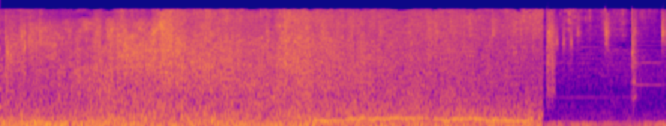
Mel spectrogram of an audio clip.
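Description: An explosion sound effect: a long, rumbling blast lasting about three and a half seconds that cuts off suddenly near the end.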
